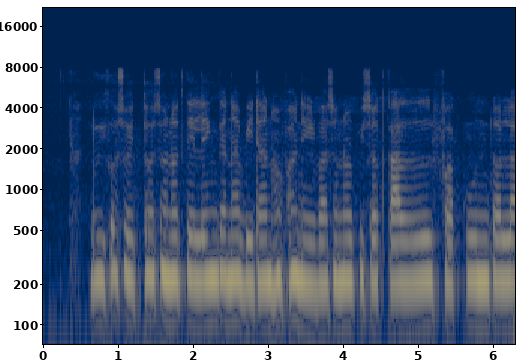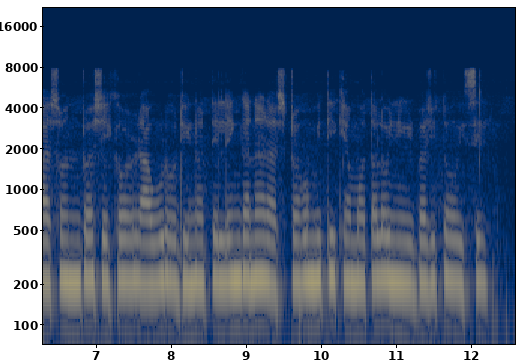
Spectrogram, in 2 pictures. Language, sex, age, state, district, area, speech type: Assamese, female, 30-45, Assam, Nagaon, urban, read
